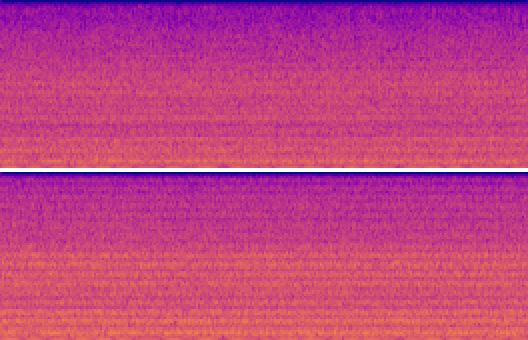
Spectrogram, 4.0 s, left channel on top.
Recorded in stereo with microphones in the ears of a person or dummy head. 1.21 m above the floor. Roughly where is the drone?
Right.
